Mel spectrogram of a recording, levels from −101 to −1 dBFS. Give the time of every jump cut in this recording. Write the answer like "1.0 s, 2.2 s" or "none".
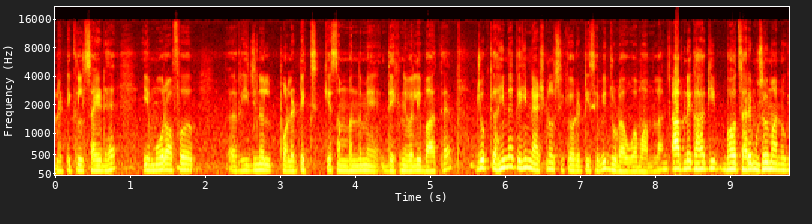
8.0 s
